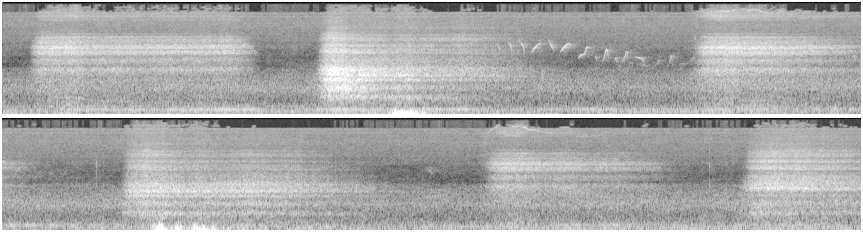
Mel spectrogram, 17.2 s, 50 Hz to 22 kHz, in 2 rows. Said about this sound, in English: taking 3 deep breaths in through the nose and out through the mouth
